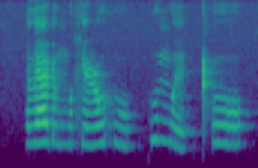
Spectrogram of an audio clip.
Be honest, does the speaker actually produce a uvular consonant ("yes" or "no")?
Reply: no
